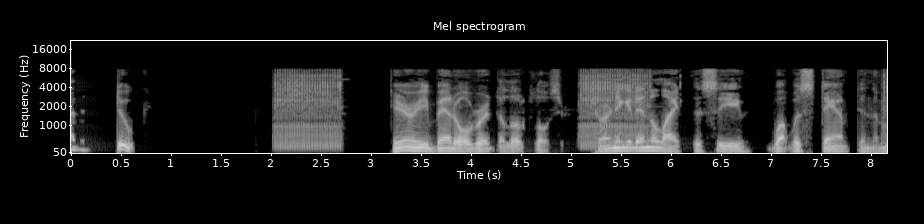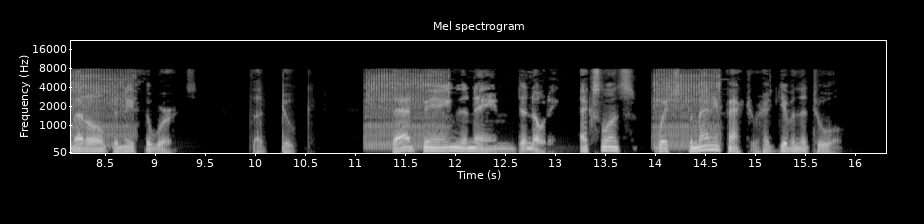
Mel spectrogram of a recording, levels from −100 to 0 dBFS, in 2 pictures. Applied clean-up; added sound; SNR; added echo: classical method spectral subtraction.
